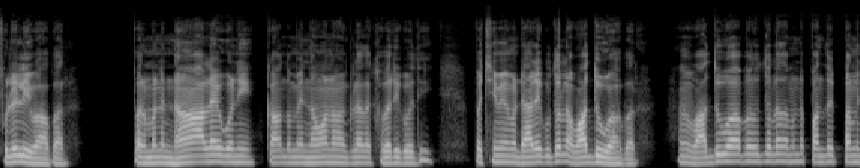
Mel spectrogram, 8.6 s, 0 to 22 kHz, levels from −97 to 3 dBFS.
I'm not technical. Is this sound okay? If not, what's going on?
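Yes, this one's fine: nothing technically wrong turns up anywhere in the recording, so there's nothing you need to worry about.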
